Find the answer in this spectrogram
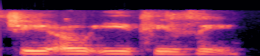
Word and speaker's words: Goetz: And in Goetz, the O is silent. So it's Goetz.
